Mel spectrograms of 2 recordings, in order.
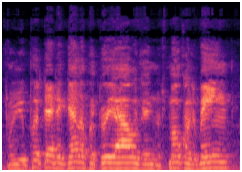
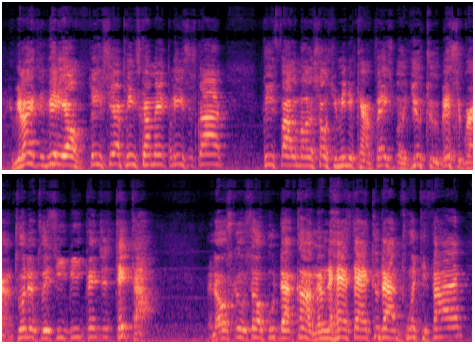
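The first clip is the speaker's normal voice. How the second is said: cheery outro; 6 semitones higher than usual. Acted. Upbeat channel outro read.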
